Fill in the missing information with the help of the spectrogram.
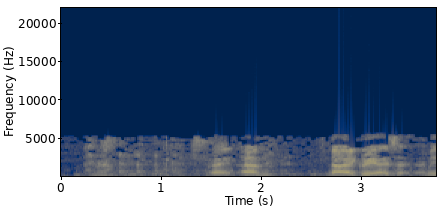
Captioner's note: audience laughing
